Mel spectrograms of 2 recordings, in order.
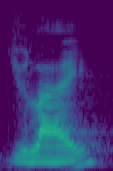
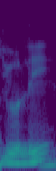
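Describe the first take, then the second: First: It is said with English pronunciation. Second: It is said with Indonesian pronunciation. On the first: The speaker calls it right. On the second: The speaker calls it wrong.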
